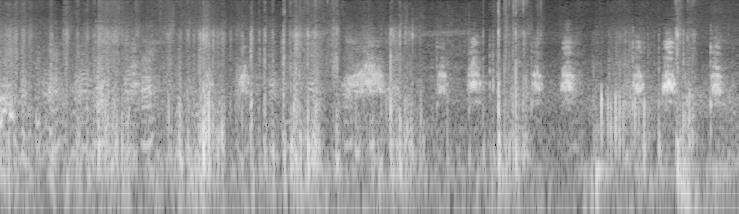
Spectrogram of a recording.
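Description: Muscovy ducks call and quack in a series of short, breathy notes nearby inside a barn, mixed with scuffling and splashing noises, some calls repeating toward the end.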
